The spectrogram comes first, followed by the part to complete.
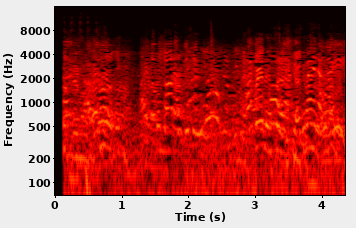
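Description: People's voices talking, indistinct chatter with no clear words.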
